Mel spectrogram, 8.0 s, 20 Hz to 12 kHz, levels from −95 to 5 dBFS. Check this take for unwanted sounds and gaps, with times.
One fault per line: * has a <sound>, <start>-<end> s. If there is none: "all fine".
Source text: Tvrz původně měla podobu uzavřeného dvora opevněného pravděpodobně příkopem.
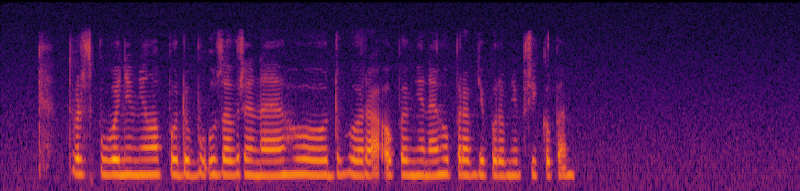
all fine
